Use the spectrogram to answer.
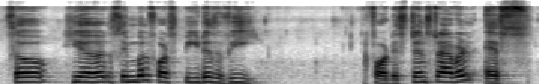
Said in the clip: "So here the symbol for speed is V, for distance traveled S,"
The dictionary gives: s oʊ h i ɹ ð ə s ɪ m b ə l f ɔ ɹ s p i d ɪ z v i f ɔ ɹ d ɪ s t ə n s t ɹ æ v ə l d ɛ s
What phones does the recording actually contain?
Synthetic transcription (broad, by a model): s oʊ h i ɹ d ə s ɪ m b ə l f ɔ ɹ s p i d ɪ z v i f ɔ ɹ d ɪ s t ə n s t ɹ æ v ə l ɛ s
